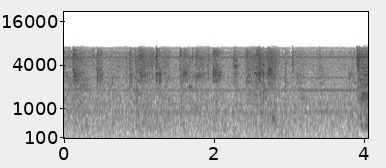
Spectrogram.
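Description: Light, irregular clicks and taps from hands handling an electric guitar's strings before playing, over a steady background hum.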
